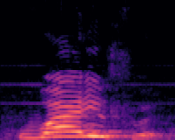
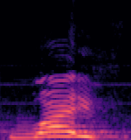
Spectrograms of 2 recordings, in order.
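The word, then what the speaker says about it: wife: क्या पढ़िए लाइफ अब डब् आई एफ ई वाइफ क्या पढ़िए वाइफ देखिए एफ आई एन E fine यहां पर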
